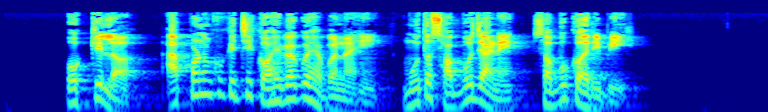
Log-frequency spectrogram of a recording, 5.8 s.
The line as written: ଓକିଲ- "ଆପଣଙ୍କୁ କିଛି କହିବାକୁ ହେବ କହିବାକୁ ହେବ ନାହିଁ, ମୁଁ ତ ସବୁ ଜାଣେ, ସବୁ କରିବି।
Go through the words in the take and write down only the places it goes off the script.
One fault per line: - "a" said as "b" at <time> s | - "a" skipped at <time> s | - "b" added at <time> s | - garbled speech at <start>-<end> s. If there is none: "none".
- "କହିବାକୁ ହେବ" skipped at 2.5 s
